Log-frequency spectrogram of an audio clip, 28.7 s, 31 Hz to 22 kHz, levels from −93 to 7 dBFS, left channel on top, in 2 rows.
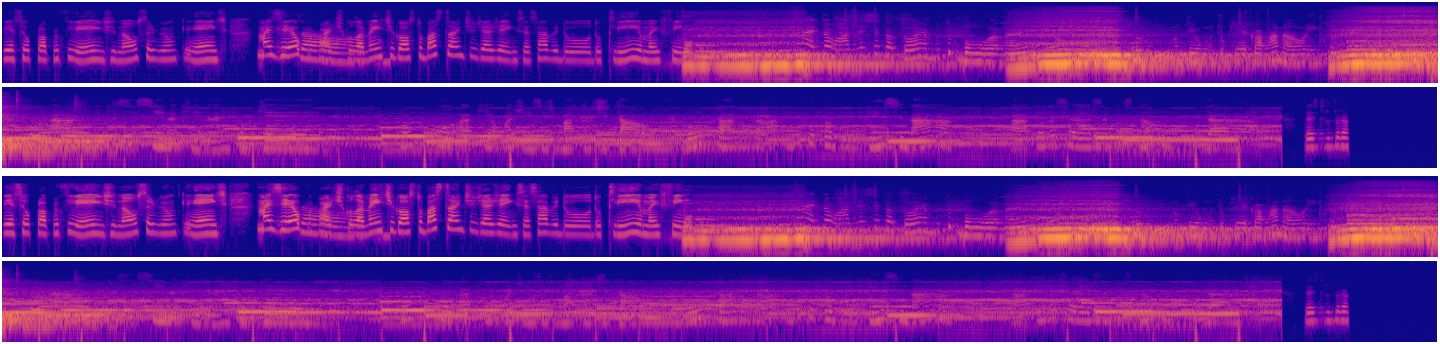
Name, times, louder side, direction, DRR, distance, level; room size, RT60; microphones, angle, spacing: voice 1, 0.0-6.9, right 6 dB, 65° right, 5.9 m, -39 dB
voice 2, 2.7-3.9 8.0-14.4 14.8-17.7 18.3-23.9 24.4-27.8, left 2 dB, 30° left, 4.4 m, -47 dB
sound 1, 6.8-8.9 10.0-12.8 13.3-15.5, left 1 dB, 15° left, 1.0 m, -28 dB
sound 2, 13.4-27.2, right 1 dB, 25° right, 7.9 m, -39 dB
head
